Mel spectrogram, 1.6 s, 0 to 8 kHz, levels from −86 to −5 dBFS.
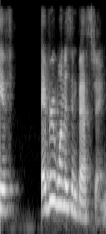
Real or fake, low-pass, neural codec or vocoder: real; 7.2 kHz; none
